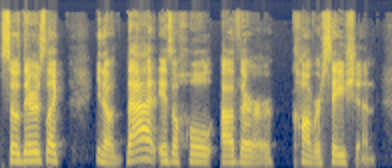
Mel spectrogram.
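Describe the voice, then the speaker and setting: In a very clean recording with a silent background and a dry, close sound without echo, a woman with a normal speaking voice and a fairly low pitch talks at a moderate pace with fairly even intonation. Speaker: podcast host and company CEO. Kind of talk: casual chat.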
